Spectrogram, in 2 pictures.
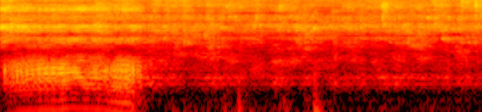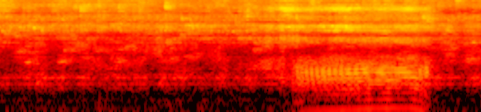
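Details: Pug sleeping with eyes open, snoring: two long, rattling snores several seconds apart with quiet breathing between.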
